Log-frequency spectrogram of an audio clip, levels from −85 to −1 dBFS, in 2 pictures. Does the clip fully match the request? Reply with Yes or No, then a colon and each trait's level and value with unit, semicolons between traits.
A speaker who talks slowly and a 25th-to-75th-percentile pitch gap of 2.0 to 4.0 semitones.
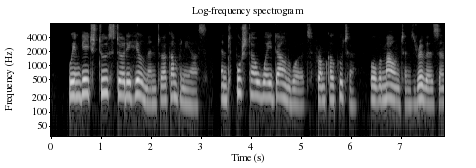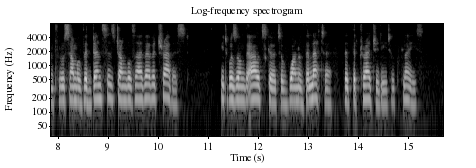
No: average, 165 wpm; average, 3.5 semitones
